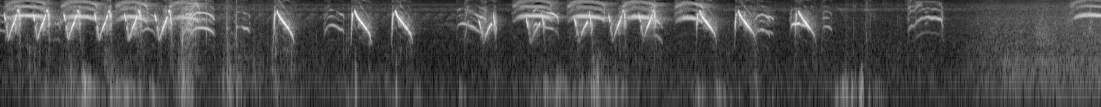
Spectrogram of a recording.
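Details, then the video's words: Bar-winged prinia (ciblek) lure song to set other birds singing: rapid, dense volleys of high, sharp chirps and arched notes, loud and overlapping, thinning to a few calls and soft hiss near the end. "KUMPULAN suara ciblek gacor DIJAMIN LANGSUNG BUNYI DAN GACOR|| PANCINGAN CIBLEK"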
